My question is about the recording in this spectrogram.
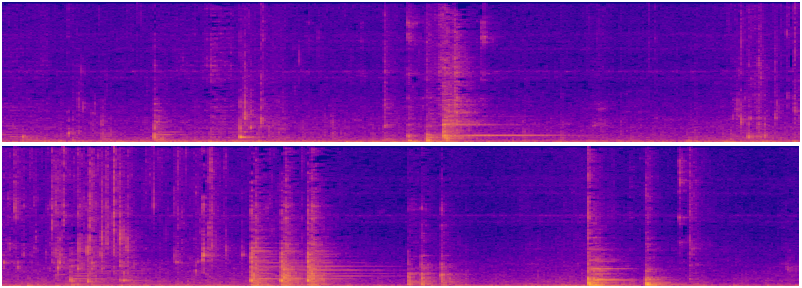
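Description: A ladle stirring thin gravy in a stainless steel pot and knocking against its side, giving sharp metallic clinks that ring briefly; the two loudest come near the end. A steady low hum runs underneath.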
